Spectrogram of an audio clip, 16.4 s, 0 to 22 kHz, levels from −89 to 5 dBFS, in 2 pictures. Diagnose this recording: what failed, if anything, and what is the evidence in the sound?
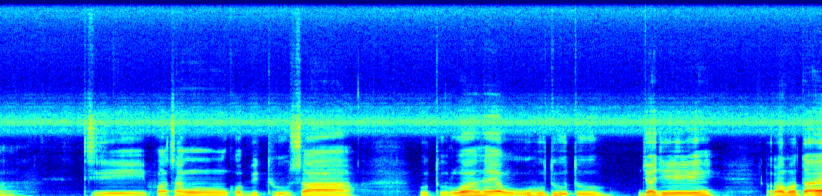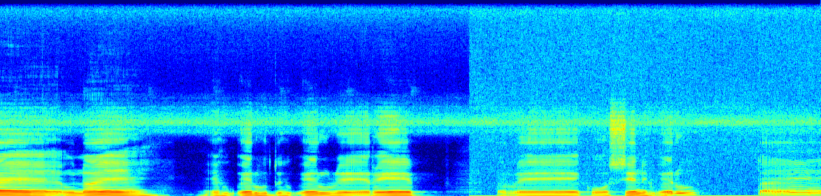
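From 12.92 s to the end the speech goes grainy, quiet tails sputtering; likely low bit depth without dither, sounding like 6-bit truncation at sample-format conversion.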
